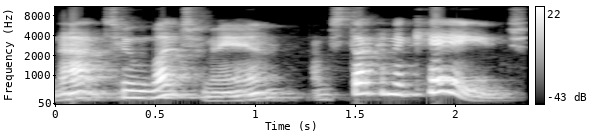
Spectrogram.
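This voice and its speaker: A squeaky, cartoonish character voice sits at an extremely high pitch. It moves at a fairly slow pace. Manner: casual, laid-back.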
